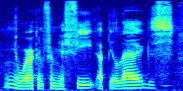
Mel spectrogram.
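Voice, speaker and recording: A man teaching yoga and meditation, giving guided instructions in unhurried short phrases with pauses between them. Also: medium pitch, steady tone, gravelly, mellow.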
